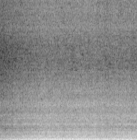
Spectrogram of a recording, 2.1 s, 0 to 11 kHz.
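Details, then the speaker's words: 2003 Ford Thunderbird on a cold 18°F morning: after electronic throttle defaults, idle turns low, uneven and lumpy, misfiring as it struggles to control idle; throttle control defaulting fault. "and we can hear the engine and the engine is now misfiring i can hear it so it's trying to control the the idle"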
